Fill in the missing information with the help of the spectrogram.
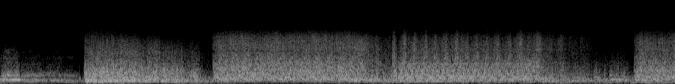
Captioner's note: explosions; gunfire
